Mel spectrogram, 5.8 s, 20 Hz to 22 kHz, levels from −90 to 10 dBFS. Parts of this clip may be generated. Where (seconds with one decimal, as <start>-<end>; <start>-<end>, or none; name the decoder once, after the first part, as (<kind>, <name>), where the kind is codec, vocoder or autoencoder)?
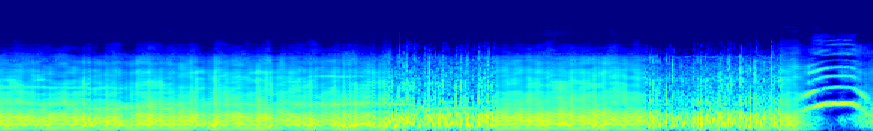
0.0-2.6 (vocoder, Vocos); 3.3-4.3; 5.2-5.8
